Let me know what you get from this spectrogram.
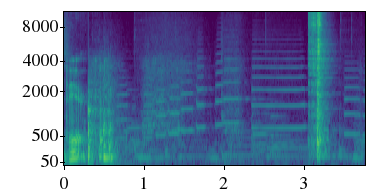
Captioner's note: board sliding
